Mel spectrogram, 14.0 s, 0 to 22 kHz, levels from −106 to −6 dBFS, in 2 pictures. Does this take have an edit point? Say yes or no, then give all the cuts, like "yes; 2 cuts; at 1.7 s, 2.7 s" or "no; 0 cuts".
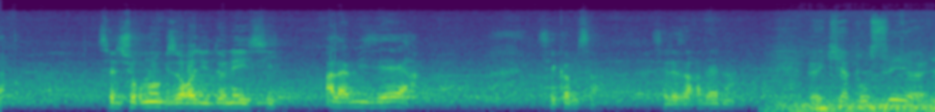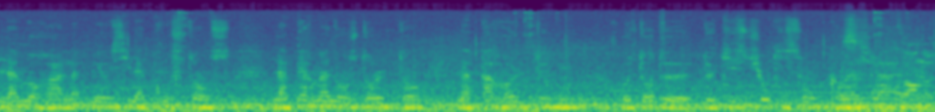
no; 0 cuts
